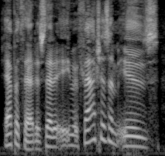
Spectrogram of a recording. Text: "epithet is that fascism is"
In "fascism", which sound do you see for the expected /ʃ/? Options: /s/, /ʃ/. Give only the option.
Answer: /ʃ/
